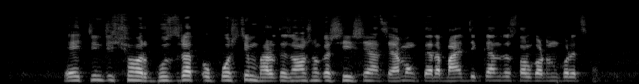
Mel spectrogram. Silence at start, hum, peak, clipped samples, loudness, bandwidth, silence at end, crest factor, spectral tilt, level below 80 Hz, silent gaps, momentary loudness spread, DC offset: 0.65 s; none; -8 dBFS; under 0.1%; -29 LUFS; 11.5 kHz; 0.55 s; 20 dB; -5 dB/octave; -80 dBFS; none; 7 LU; under 0.1%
